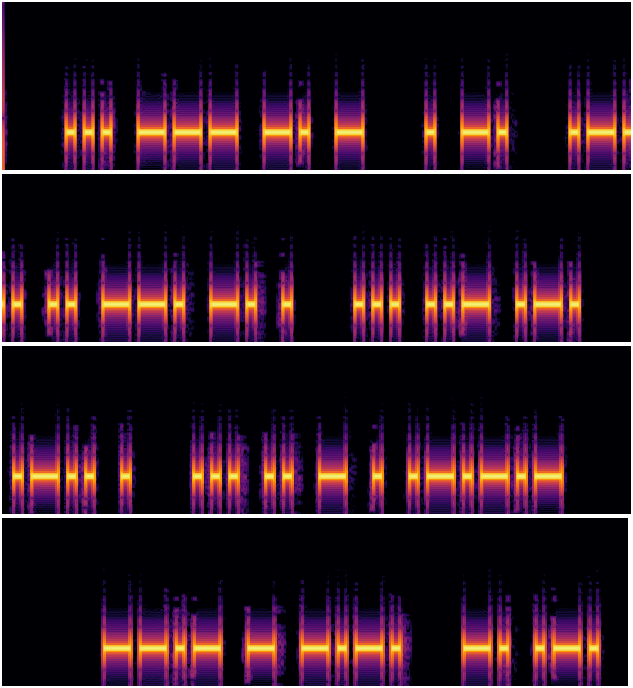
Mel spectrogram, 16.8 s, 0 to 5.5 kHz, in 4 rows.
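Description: Morse code, heard as a keyed tone, about 20 wpm, 600 Hz. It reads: SONT EN LIGNE SUR LE SITE. QTC NR
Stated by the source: Bulletin sent in CW.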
